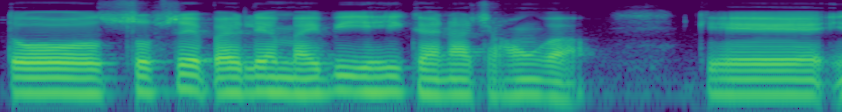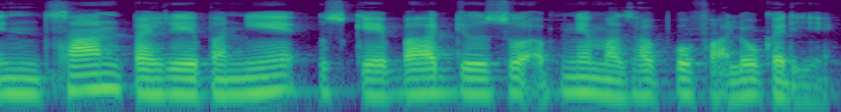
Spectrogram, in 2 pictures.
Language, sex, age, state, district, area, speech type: Urdu, male, 30-45, Telangana, Hyderabad, urban, spontaneous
